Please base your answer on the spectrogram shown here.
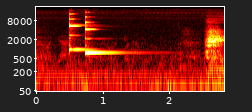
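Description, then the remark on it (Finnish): A two-tone doorbell, its button pressed again, chimes twice in quick succession, bright and ringing, its tone lingering and fading before a brief muffled noise at the end. “Paitakaa vielä nappia.”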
